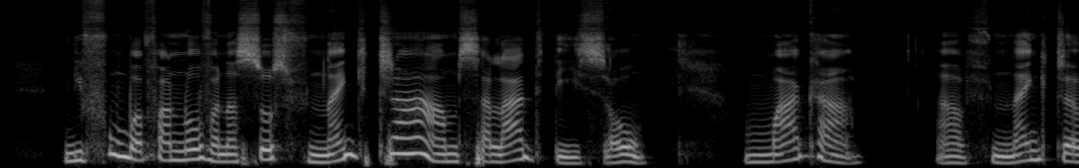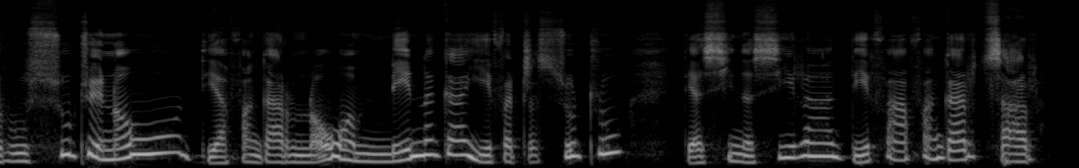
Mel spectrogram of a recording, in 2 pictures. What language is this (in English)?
Malagasy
